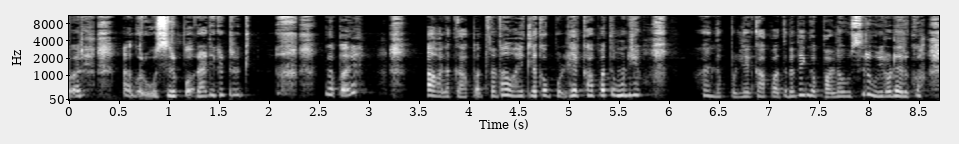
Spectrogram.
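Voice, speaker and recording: A man's voice: sits high, creaky, breathy edge, full character voice. A man with a Tirunelveli Tamil accent playing an anxious husband who pleads and coaxes. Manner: pleading, coaxing. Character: anxious husband begging his wife.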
